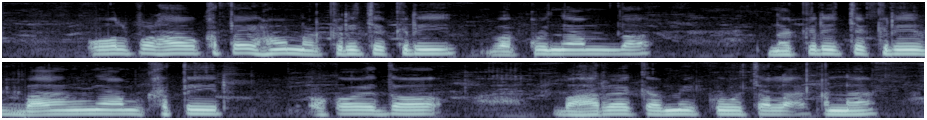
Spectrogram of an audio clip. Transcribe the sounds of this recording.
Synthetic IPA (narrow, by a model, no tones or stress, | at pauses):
ɔlpaɽ̤awkat̪aʔɦɔ̃nəkɾit͡ʃəkɾibakuɲamd̪a | nəkɾit͡ʃəkɾibaŋɲamkʰat̪iɾ | ɔ̰kɔjd̪ɔ | baɦɾɛkəmikɔt͡ʃalaʔkana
